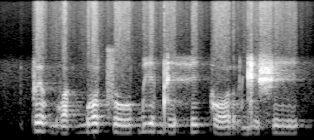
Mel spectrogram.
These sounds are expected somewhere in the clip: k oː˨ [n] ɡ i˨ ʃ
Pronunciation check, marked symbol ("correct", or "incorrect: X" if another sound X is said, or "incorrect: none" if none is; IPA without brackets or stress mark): incorrect: r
